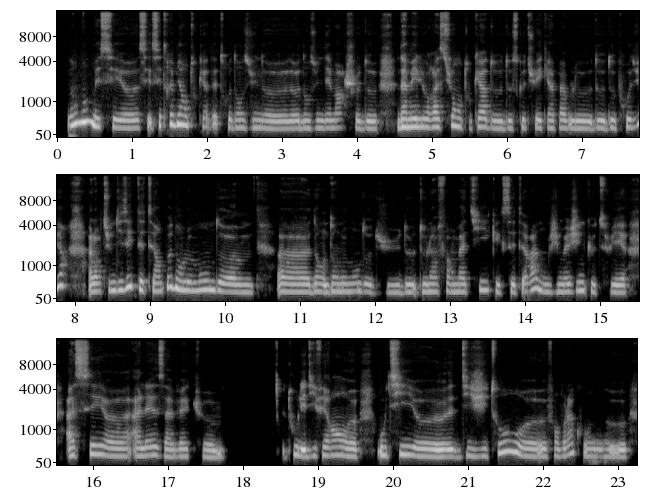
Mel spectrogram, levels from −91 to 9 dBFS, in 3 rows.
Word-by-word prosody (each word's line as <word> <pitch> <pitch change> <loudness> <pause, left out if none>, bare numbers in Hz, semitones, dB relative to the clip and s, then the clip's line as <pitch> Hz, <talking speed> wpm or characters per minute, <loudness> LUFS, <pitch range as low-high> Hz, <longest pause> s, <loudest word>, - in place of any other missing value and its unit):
Non, 275 +5 +7
non, 330 +2 +11
mais 225 -7 +7
c'est, 195 -2 0
heu, 185 0 0
c'est 185 - -2
c'est 245 - 0
très 265 +3 +3
bien, 265 -1 +7
en - - +5
tout 245 0 -14
cas, - - -10
d'être 200 - -5
dans 190 0 -6
une, 190 0 -5
heu, 175 0 0
dans 180 +1 -3
une 185 +1 -5
démarche 185 +1 -1
de 175 0 -1 0.2
d'amélioration, 205 +2 +3
en - - -6
tout 175 -3 -16
cas, 210 0 -1
de 175 -2 -2
de 180 - -5
ce - - -9
que 195 - -4
tu 195 0 -3
es - - 0
capable, 180 0 -3
heu, 175 -1 +1
de 185 0 +1
de 190 +2 -3
produire. 245 - -1 0.3
Alors, 195 +1 +2
tu 225 - -3
me - - +3
disais 240 +8 +4
que 320 - -17
tu 235 - +5
étais 220 -1 -2
un 205 0 -4
peu 300 +3 +2
dans 265 -4 +6
le 220 -1 +2
monde, 230 +1 +1
hem, 180 -3 0 0.7
heu, - - -1
dans 195 -1 -2
dans 195 +2 -1
le 195 0 -3
monde, 195 0 -5
heu, 180 - -2
du 175 +1 -8
de 185 +2 0
de 190 - -5
l'informatique 190 +3 -4
et 180 - -4
cetera 195 +8 -2
donc, 185 -5 -2
j'imagine 190 +4 -3
que - - -6
tu 180 +1 -4
es 175 0 0 0.3
assez, 225 +4 +1
heu, 180 -2 -1
à 185 +1 -2
l'aise 195 0 -1
avec, 175 +1 -4
heu, 160 -1 -1 0.9
tous 215 - -4
les 170 -4 +7
différents, 195 +1 -2
heu, 170 -1 +1 0.2
outils, 215 0 +1
heu, 170 -1 +5
digitaux, 185 - 0
heu, 175 -1 0
enfin 175 +1 -7
voilà, 190 +8 -3
qu'on, 220 - -7 0.2
heu 165 -1 +1
190 Hz, 215 wpm, -23 LUFS, 180-210 Hz, 0.9 s, non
